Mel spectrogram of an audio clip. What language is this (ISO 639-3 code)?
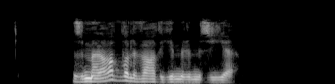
kab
